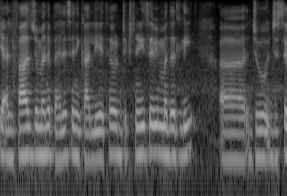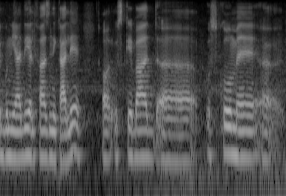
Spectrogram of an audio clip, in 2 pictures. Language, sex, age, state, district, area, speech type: Urdu, male, 30-45, Uttar Pradesh, Gautam Buddha Nagar, urban, spontaneous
